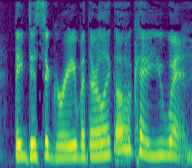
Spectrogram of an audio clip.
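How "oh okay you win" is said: sarcastic, grudging, fake resigned tone. Describing how people end a fight, retelling a sarcastic concession. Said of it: "it's like so sarcastic".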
